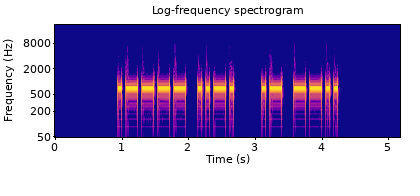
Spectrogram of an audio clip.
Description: Morse code, heard as a keyed tone, about 20 wpm, 700 Hz. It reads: 1F AZ
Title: Field Day Exchanges - 20wpm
